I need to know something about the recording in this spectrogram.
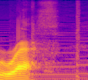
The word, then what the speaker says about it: Rath: E aqui ficou Rat também, só que lá nos Estados Unidos o nome dele se pronuncia como Wrath. E aqui, é, vamos dizer que erroneamente ele é chamado de Rat, né?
